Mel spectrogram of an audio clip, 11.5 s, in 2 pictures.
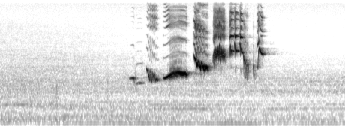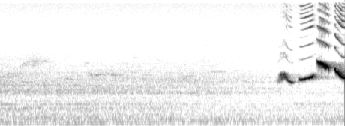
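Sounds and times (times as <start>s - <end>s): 
Common blackbird song phrase: 2.2s - 4.5s, 10.4s - 11.4s.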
